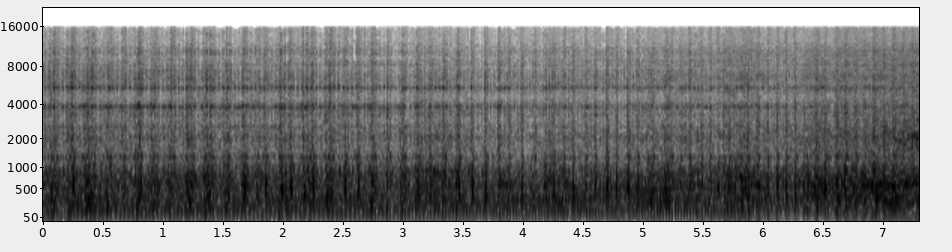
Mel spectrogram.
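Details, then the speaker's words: Two-stroke Fiz R, air filter removed to add air with the carburettor adjustment already at maximum: runs more evenly, earlier stutter eased, showing a rich mixture from too much fuel; carburettor to be rechecked and jet replaced. "Tadi masih ada kayak dededak gitu. Kalau ini lebih los, jadi kebanyakan bensin."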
